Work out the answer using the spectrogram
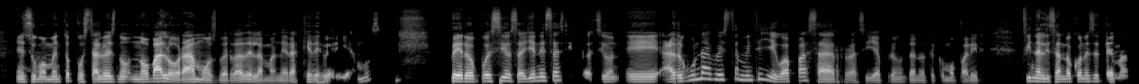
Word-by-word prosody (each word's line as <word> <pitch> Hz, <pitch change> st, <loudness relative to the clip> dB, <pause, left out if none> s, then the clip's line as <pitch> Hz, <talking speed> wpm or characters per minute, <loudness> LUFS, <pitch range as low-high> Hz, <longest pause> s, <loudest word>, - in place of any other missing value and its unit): en 130 Hz, +2 st, -1 dB
su 130 Hz, 0 st, -1 dB
momento, 120 Hz, +6 st, -1 dB
pues, 130 Hz, -4 st, -5 dB
tal 115 Hz, -, +3 dB
vez 130 Hz, -2 st, +3 dB
no 120 Hz, -1 st, -2 dB
no 125 Hz, +1 st, +1 dB
valoramos, 110 Hz, -7 st, +6 dB
¿verdad? 95 Hz, +2 st, 0 dB
De 115 Hz, -, +2 dB
la 100 Hz, -, 0 dB
manera 90 Hz, +3 st, -4 dB
que 120 Hz, -1 st, -6 dB
deberíamos. 105 Hz, -1 st, -7 dB, 0.7 s
Pero 140 Hz, -3 st, +7 dB
pues, 150 Hz, +1 st, +1 dB
sí 170 Hz, -, +1 dB
o 160 Hz, -, +1 dB
sea, 130 Hz, -, +1 dB
ya 150 Hz, -, 0 dB
en 170 Hz, -, -1 dB
esa 190 Hz, +2 st, -1 dB
situación, 125 Hz, -, -8 dB
eh, 120 Hz, +1 st, +1 dB
¿alguna 220 Hz, -, 0 dB
vez, 230 Hz, -1 st, -5 dB
también 210 Hz, -4 st, -7 dB
te 250 Hz, -, -8 dB
llegó 140 Hz, -, -1 dB
a 135 Hz, -, -3 dB
pasar? 180 Hz, -11 st, -1 dB
Así 95 Hz, 0 st, -12 dB
ya 100 Hz, 0 st, -5 dB
preguntándote 100 Hz, -3 st, -12 dB
como -, -, -12 dB
para -, -, -8 dB
ir -, -, -12 dB, 0.4 s
finalizando 130 Hz, -4 st, +1 dB
con 140 Hz, 0 st, -2 dB
ese 140 Hz, +1 st, -5 dB
tema. 100 Hz, -6 st, -1 dB
130 Hz, 220 wpm, -22 LUFS, 110-150 Hz, 0.7 s, Pero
